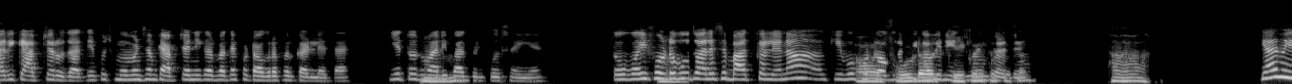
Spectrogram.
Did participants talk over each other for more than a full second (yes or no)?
yes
